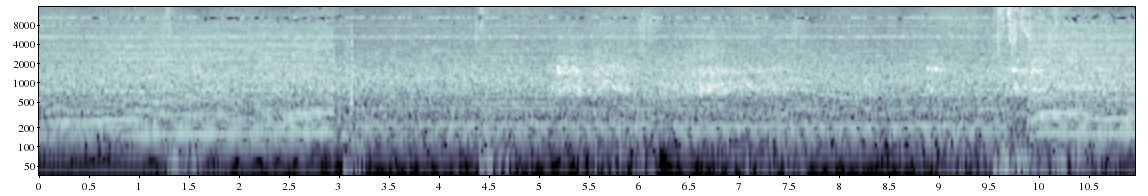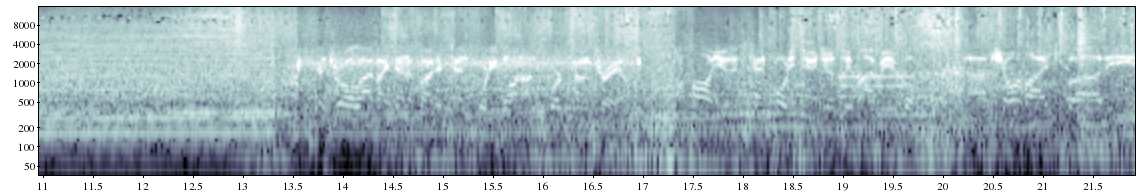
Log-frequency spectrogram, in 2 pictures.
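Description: A car engine roars at high speed, shifting gears.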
